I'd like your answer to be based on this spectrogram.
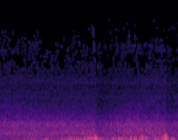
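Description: Wind gusting outdoors on an autumn camping trip, a steady low rumble of buffeting on the microphone that swells and surges in louder gusts throughout.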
